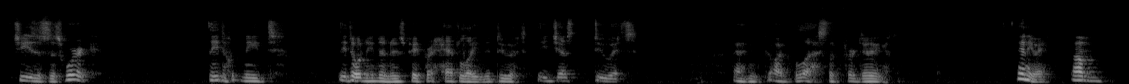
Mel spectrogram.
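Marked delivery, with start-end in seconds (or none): 0.1-8.9 on the verge of tears, moved, emotional speech. Praising people who quietly help refugees, almost crying. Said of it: "I'm almost crying when I talk about this".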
